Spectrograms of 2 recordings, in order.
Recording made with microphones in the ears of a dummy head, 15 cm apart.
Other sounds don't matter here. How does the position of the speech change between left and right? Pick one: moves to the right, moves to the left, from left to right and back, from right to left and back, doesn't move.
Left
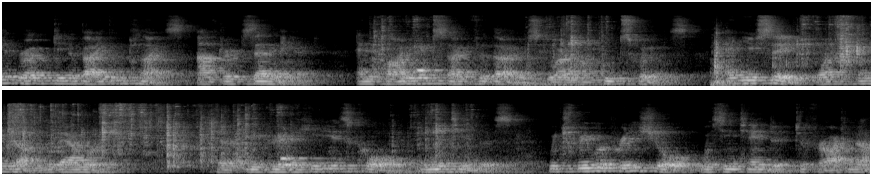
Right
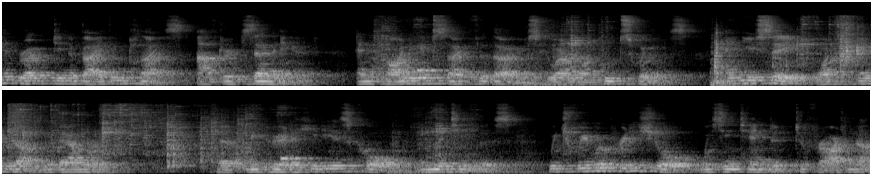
doesn't move.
